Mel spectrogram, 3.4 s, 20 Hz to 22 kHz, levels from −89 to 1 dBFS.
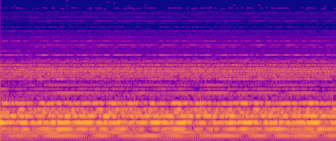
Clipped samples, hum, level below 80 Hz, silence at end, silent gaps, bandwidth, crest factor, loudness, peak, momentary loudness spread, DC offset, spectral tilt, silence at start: under 0.1%; none; -64 dBFS; 0 s; none; 12.5 kHz; 14 dB; -19 LUFS; -6 dBFS; 2 LU; 0.1%; -5.5 dB/octave; 0 s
